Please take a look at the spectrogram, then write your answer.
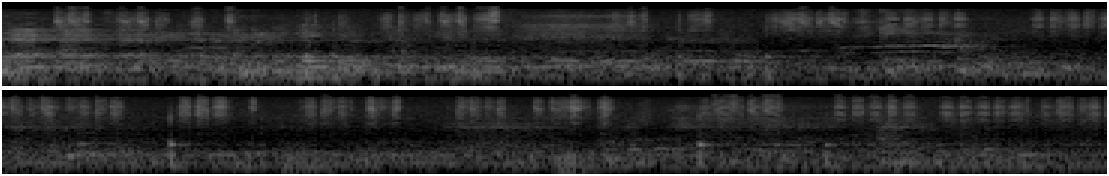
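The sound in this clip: A pen scratches on paper on a table in a run of many short, faint strokes, with a brief faint voice partway through.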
